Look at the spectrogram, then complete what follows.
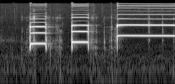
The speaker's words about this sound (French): comment un instrument aussi mignon peut produire un son aussi apocalyptique Mais après, je pense que ça joue aussi à la tonalité que j'ai choisie, non Si je le mets en high, par exemple, regardez.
